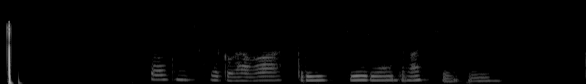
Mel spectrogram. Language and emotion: Russian, sad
